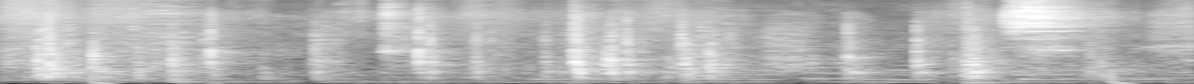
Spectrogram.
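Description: Plastic makeup organizer being handled and fitted together: a run of small plastic knocks and clicks, with a brief scrape near the end.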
